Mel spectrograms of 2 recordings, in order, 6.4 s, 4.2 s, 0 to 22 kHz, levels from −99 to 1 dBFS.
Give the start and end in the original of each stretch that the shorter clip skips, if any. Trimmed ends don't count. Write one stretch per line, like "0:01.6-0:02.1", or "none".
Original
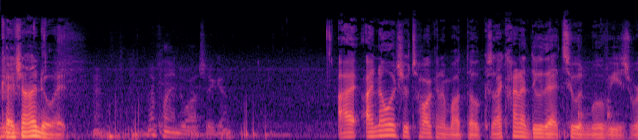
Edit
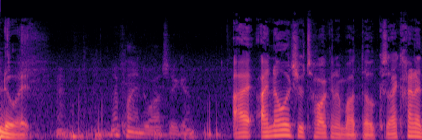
0:02.6-0:03.3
